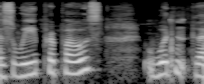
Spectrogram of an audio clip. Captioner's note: speaking French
